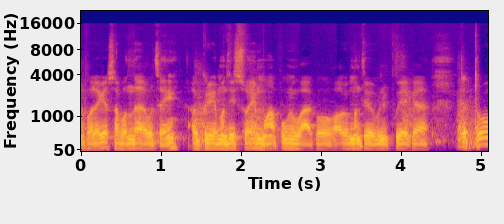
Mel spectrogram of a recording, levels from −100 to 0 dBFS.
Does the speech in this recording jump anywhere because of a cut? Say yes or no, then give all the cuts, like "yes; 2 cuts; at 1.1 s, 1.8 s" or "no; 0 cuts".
no; 0 cuts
